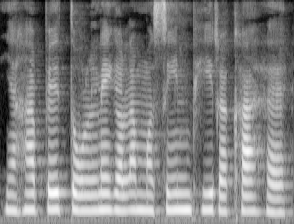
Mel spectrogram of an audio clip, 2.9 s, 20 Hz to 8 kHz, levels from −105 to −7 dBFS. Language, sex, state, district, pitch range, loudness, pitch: Hindi, female, Jharkhand, Ranchi, 205-215 Hz, -17 LUFS, 210 Hz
